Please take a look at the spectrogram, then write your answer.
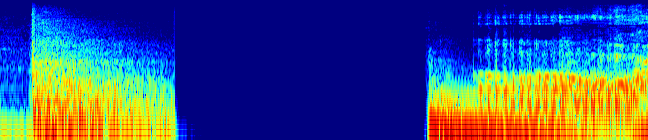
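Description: A two-year-old pit bull dog growls and roars in two loud bursts separated by a second of silence, deep and rumbling with harsh, throaty texture.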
